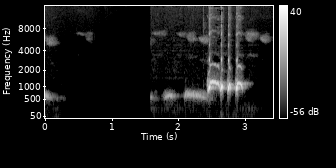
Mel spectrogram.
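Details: Zebra dove song used to stimulate reluctant doves to sing: a few soft low coos build into one loud phrase of four rapid, throbbing notes near the end.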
